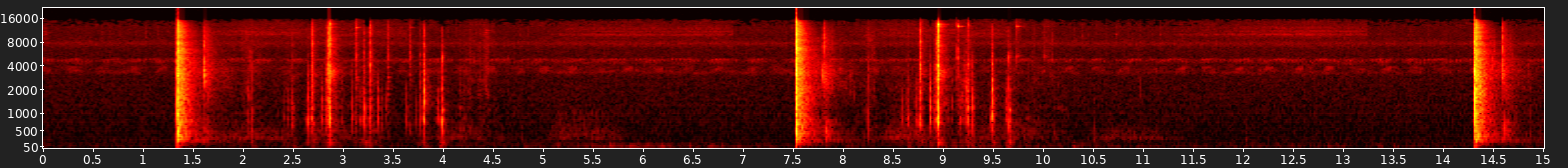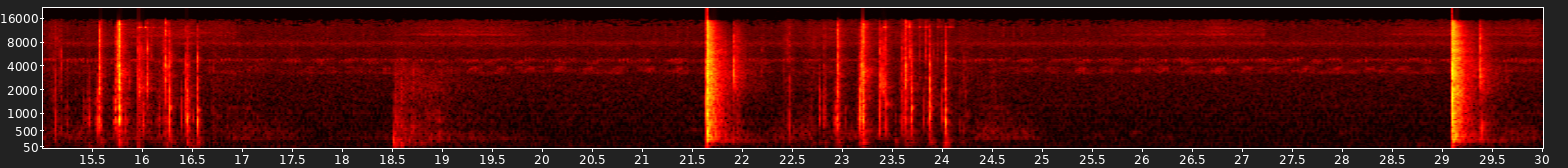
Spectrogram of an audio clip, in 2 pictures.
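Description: Five .22 rimfire shots from a bolt-action CZ 455 Varmint rifle fitted with a Harrell barrel tuner, about seven seconds apart. Each shot is followed within a couple of seconds by a short run of clicks as the bolt is worked to eject and chamber the next round.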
